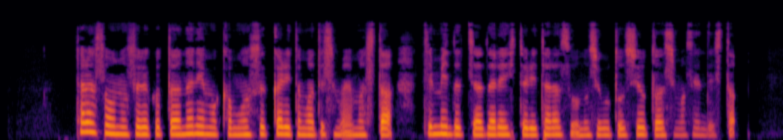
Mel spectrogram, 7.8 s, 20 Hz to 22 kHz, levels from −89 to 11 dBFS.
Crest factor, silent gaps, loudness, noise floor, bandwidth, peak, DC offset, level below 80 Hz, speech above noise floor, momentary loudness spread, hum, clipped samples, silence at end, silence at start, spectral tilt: 18 dB; none; -19 LUFS; -65 dBFS; 11.5 kHz; 0 dBFS; under 0.1%; -62 dBFS; 46 dB; 12 LU; none; under 0.1%; 0.5 s; 0.75 s; -6 dB/octave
